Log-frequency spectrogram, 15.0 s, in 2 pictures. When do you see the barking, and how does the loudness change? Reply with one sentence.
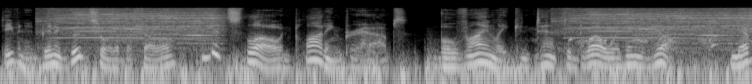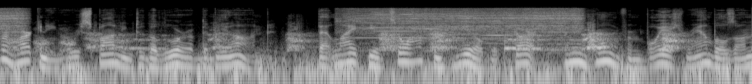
You can hear the barking from 5.7 to 15.0 s, getting louder.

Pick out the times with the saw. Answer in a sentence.
You can hear the saw from 0.3 to 2.3 s, from 5.5 to 7.8 s and from 10.8 to 13.4 s.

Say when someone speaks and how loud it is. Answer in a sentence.
The talking can be heard from 0.0 to 15.0 s, at a steady volume.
